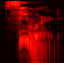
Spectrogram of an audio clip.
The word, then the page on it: seaward: British English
